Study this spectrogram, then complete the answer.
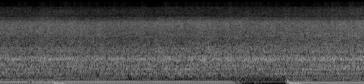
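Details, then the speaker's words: Marx tinplate lithographed toy train motor from an eBay lot, after long storage, run on track: buzzy, uneven whir that stalls and picks back up, pitch shifting as it drags; needs service, should speed up as it warms; rough-running motor, cause unconfirmed. "so yeah it definitely going to need some uh definitely going to need some Service uh that gu does not sound too happy"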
